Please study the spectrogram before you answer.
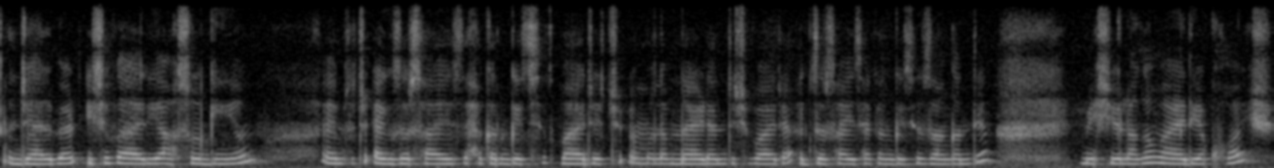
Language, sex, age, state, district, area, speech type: Kashmiri, female, 18-30, Jammu and Kashmir, Anantnag, rural, spontaneous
